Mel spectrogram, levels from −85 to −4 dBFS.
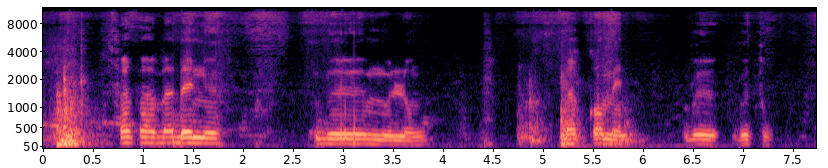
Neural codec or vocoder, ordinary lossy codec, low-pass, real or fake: codec, 44.1 kHz, 7.8 kbps, DAC; Opus, 24 kbps; 10.8 kHz; fake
